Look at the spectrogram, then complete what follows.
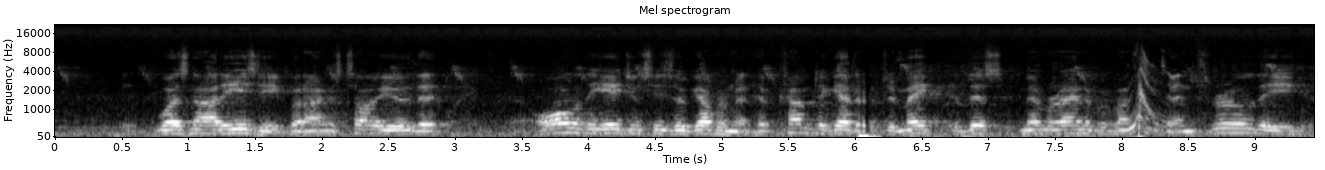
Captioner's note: camera noise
